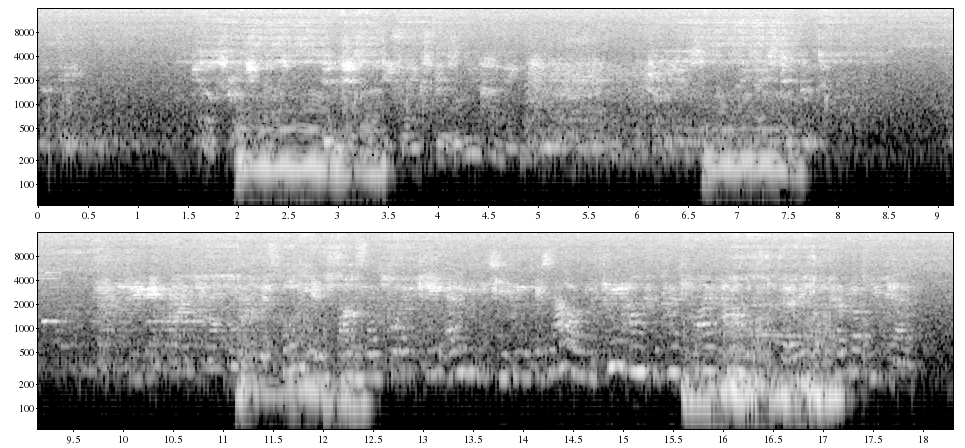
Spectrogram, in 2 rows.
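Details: 9-year-old boxer dog snoring while asleep, possibly dreaming: four low, rough snorting breaths against soft background sound, with a few faint sleep noises between them.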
